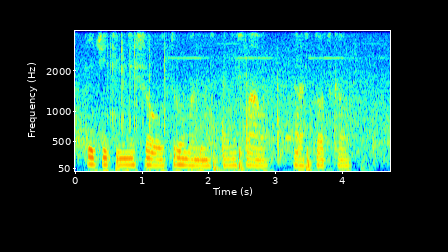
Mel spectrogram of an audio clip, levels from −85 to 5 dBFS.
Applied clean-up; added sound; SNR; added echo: none; Fireworks; 8 dB; reverberation time 0.2 s.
